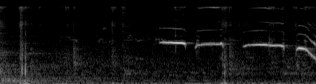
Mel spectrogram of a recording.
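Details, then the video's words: Male common iora, wanting to mate and used as a lure, gives a run of four clear, level whistled notes in quick succession after a quiet start with faint background clicks. "Merdunya suara cipoh sirtu ini cocok buat pancingan"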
